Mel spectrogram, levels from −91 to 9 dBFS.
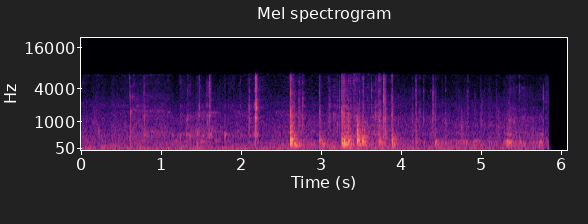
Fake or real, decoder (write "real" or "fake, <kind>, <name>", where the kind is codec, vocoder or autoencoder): real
